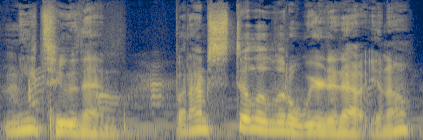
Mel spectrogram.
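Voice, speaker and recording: An actor playing an uneasy, skeptical young student in a radio drama, casual and hesitant. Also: male voice, on the high side, animated, normal speed, fairly bright tone, soft background music.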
